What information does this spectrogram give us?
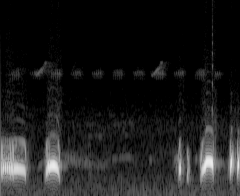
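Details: Low falling coo from a spotted dove calling in giọng thổ voice, followed by an arched note. After a long silence come a few clipped notes, another arched coo and the start of a new phrase.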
